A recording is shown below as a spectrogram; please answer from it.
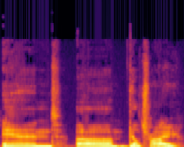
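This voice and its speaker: A man's voice: on the low side, level tone, very slow, vocal fry, smooth. A young man from Rome, an easygoing student guest. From Rome, Italy. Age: young adult.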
